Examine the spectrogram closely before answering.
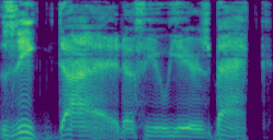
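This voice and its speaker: The speaker puts on a character voice. The pitch leaps around over a very wide range. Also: man. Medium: read story. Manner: slow, self-reproaching.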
